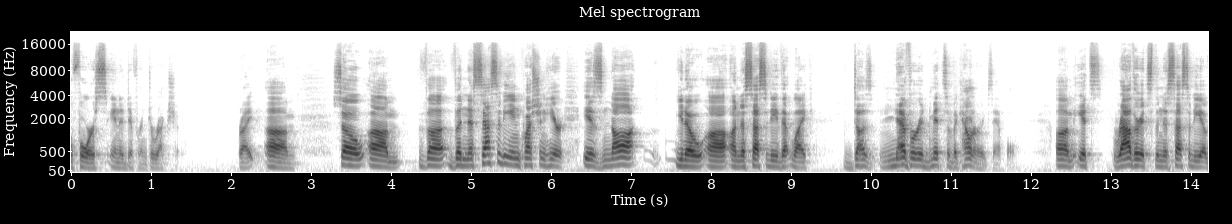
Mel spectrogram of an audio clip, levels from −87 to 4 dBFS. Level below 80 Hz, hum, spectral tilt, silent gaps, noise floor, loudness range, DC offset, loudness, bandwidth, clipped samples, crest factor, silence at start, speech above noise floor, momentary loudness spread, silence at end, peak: -74 dBFS; none; -3.5 dB/octave; none; -76 dBFS; 5 LU; under 0.1%; -25 LUFS; 17 kHz; under 0.1%; 22 dB; 0 s; 51 dB; 16 LU; 0 s; -4 dBFS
